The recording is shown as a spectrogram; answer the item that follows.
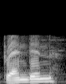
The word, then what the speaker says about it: Brendan: Yeah, my name is Brendan. That's spelled B-R. Yeah, spelled B-R-E.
